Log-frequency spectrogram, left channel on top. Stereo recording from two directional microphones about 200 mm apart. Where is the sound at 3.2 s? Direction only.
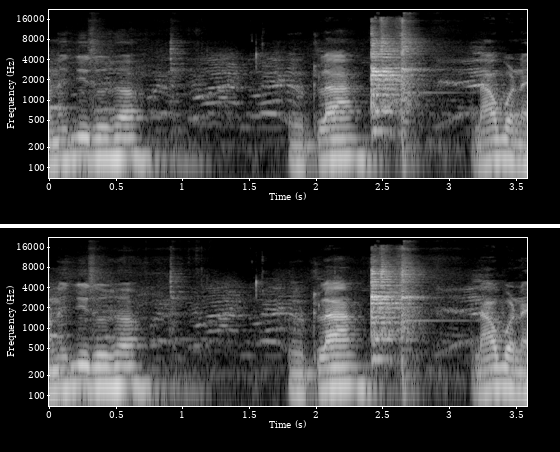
5° right (ahead or behind).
